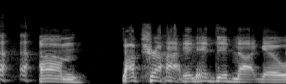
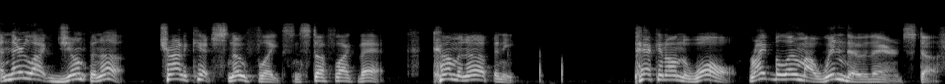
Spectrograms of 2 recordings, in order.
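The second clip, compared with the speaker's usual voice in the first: rural Kentucky accent, pitched higher; 5 semitones higher than usual. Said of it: "you can hear in the accent. This is a country dude from Kentucky".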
